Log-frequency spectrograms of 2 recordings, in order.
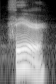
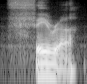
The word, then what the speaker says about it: Feyre: Fair. Oh, fair? Is that how you pronounce that? Fair. Feyre. I'm assuming that's the main character's name. Feyre? Oh, Feyre. Okay. Feyre?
